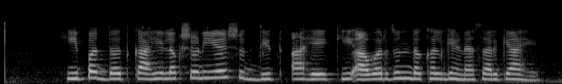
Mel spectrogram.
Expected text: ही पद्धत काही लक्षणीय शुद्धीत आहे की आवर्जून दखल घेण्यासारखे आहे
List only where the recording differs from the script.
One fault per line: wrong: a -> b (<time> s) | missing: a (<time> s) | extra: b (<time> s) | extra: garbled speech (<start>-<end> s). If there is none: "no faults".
no faults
